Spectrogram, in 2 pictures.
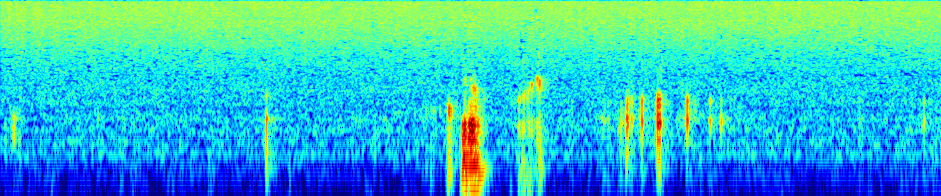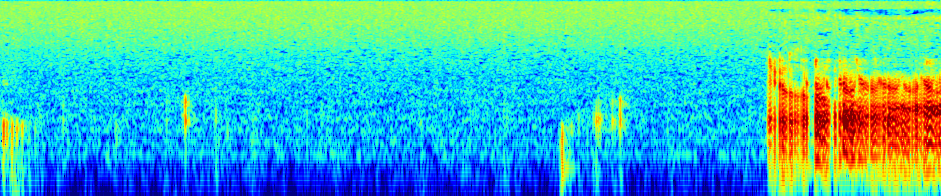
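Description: Scattered low gurgles and rumbles from a hungry stomach, ending in a louder rush; normal bowel sounds of hunger.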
